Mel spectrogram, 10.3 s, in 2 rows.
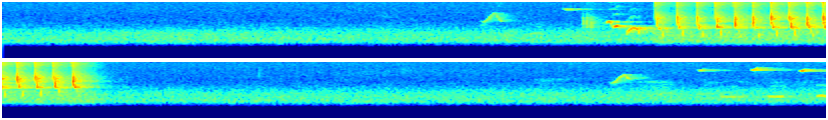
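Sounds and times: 
common nightingale singing: 3.0s - 5.8s, 9.0s - 10.2s.

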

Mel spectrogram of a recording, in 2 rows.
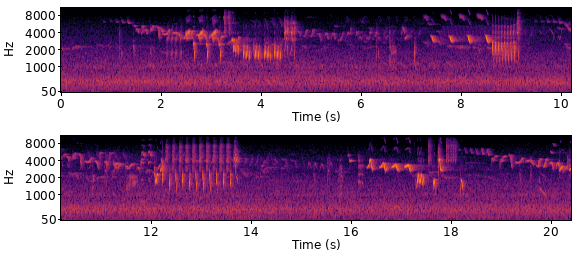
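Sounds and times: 
Common nightingale Luscinia megarhynchos singing: 0.0s - 20.3s.

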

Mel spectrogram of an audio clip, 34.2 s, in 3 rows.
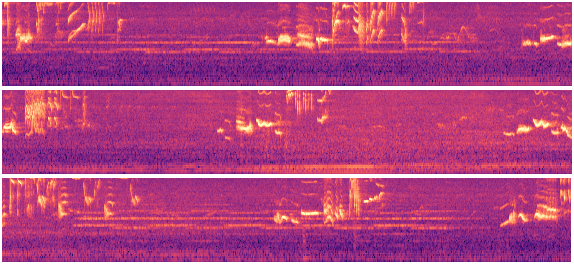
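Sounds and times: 
common blackbird singing, Turdus merula: 0.0s - 3.0s, 5.2s - 14.1s, 15.7s - 25.7s, 28.2s - 30.6s, 32.6s - 34.1s.

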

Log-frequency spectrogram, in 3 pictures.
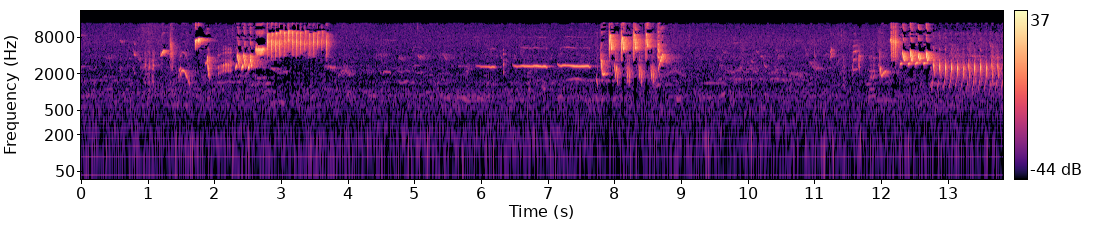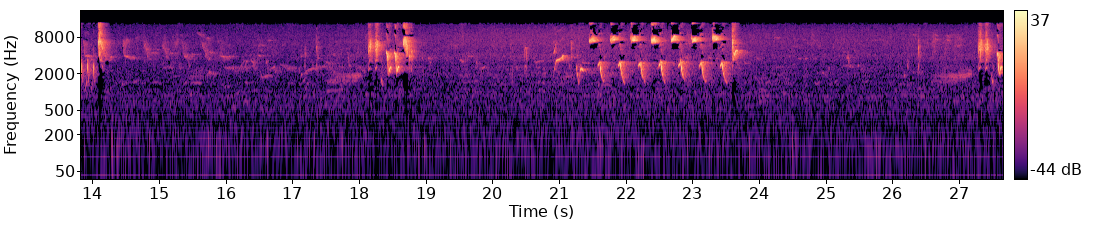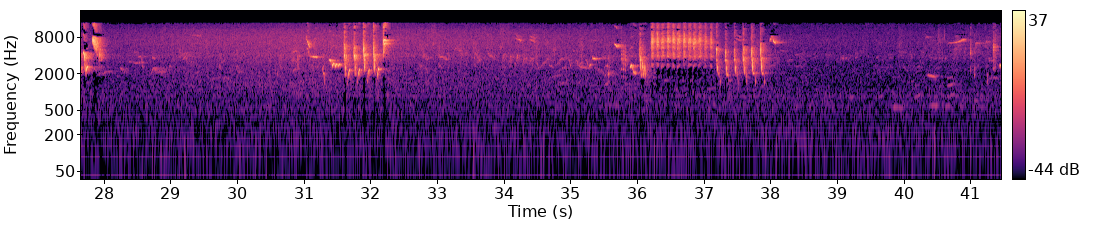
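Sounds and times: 
Common Nightingale song: 0.0s - 29.4s, 30.8s - 38.3s, 39.1s - 41.4s.

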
